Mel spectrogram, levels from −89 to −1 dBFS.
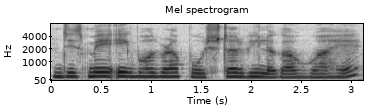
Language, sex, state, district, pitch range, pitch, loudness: Hindi, male, Jharkhand, Deoghar, 185-210 Hz, 205 Hz, -15 LUFS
